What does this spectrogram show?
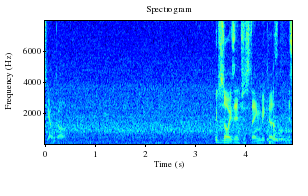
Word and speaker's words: Yangon: It used to be Yangon, or the way they used to spell it. Or no, Rangoon. Rangoon. Now it's Yangon.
